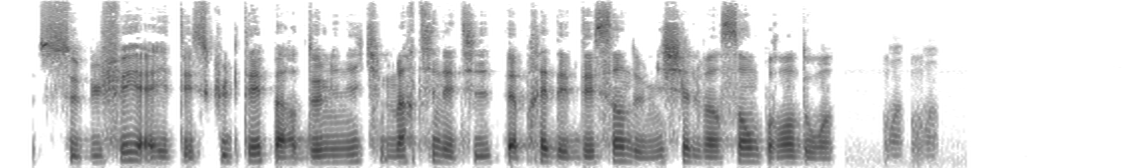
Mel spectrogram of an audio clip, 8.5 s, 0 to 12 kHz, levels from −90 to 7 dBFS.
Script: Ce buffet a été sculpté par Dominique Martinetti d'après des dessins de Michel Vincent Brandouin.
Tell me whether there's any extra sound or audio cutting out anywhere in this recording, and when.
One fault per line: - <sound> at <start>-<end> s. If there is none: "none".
- laugh at 6.6-7.0 s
